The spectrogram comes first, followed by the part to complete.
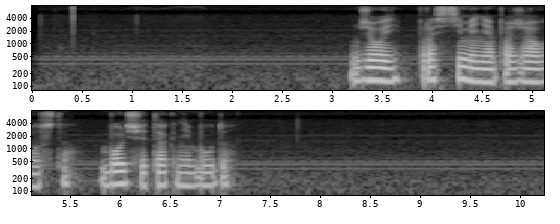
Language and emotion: Russian, neutral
